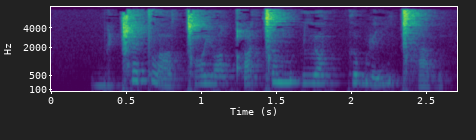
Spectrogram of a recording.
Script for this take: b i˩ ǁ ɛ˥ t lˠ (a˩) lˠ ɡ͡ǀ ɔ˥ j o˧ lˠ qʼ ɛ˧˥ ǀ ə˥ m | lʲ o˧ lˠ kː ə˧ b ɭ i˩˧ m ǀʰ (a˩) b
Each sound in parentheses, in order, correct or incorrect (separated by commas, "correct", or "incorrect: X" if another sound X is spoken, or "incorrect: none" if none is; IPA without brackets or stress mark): incorrect: ɑ˩, correct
